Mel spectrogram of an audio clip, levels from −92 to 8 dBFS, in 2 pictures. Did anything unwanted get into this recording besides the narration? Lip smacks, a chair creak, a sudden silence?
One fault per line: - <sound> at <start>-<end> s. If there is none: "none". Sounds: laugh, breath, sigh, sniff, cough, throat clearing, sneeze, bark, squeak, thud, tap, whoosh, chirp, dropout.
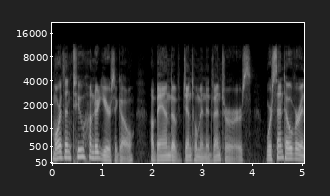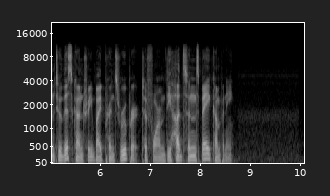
none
